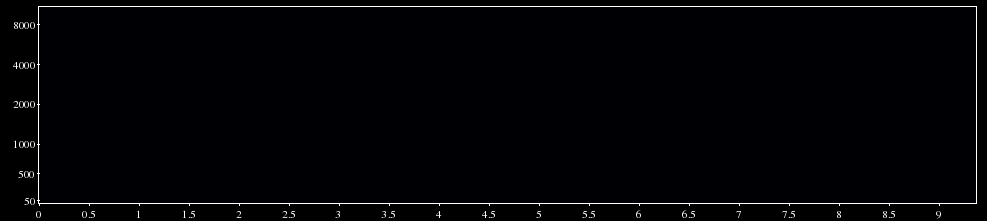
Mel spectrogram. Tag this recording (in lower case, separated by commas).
silence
